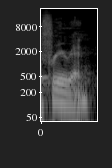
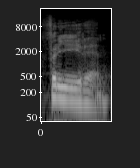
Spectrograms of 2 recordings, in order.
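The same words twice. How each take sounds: First: The r is a plain English r. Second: The r is a quick tongue tap. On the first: "We don't do tongue flicks for ours. So I'm gonna say frieren" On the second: "not a full roll, just a flick"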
